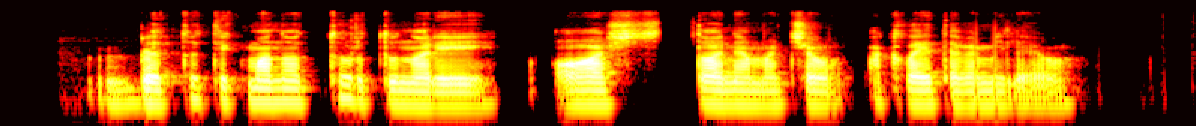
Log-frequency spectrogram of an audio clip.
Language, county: Lithuanian, Alytus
